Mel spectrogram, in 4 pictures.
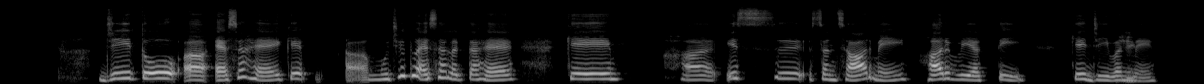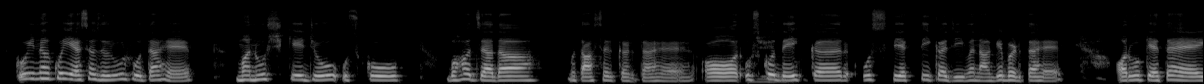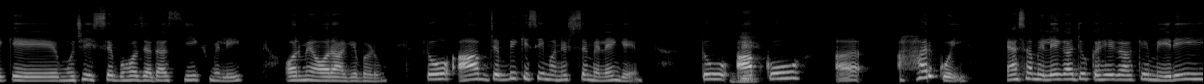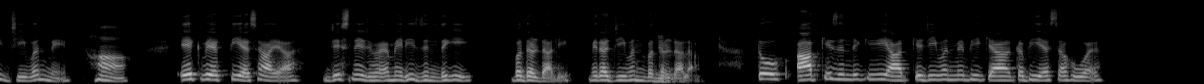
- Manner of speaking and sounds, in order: other noise; other background noise; tapping
- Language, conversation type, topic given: Hindi, unstructured, आपके जीवन में सबसे प्रेरणादायक व्यक्ति कौन रहा है?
